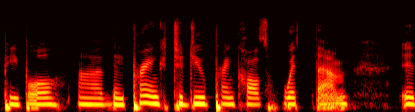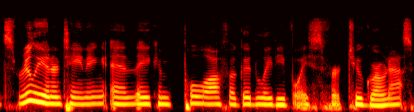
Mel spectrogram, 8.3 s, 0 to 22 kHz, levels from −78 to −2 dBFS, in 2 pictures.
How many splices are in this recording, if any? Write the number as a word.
zero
